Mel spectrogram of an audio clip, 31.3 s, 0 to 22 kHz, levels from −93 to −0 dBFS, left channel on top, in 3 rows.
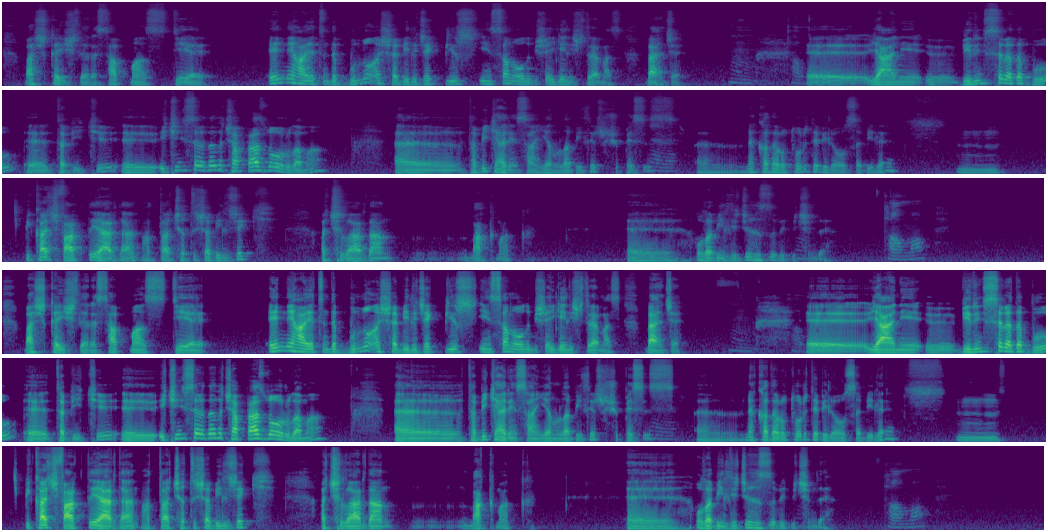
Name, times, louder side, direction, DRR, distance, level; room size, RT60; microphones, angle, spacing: voice 1, 0.0-2.0 2.7-6.2 6.4-6.8 7.5-13.7 14.0-20.4 21.2-23.6 23.9-24.8 25.2-26.0 27.1-29.1, right 8 dB, 80° right, 0.3 m, -35 dB
voice 2, 7.3-8.1 16.9-17.3 27.8-28.0 28.8-29.2 29.7-30.4, left 2 dB, 25° left, 0.9 m, -61 dB
4.6 x 3.9 x 5.6 m
head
